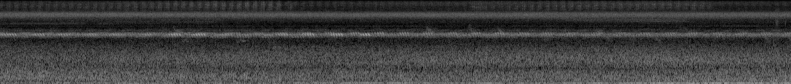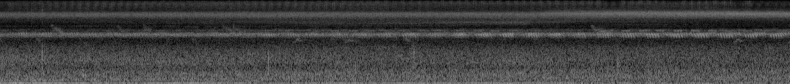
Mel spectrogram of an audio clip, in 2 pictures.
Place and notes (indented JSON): {
  "title": "Shilin District, Taipei - early in the morning",
  "date": "2012-06-23 05:31:00",
  "description": "Early in the morning, River bank, Sony PCM D50 + Soundman OKM II",
  "latitude": "25.11",
  "longitude": "121.57",
  "altitude": "140",
  "timezone": "Asia/Taipei"
}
